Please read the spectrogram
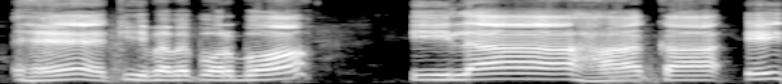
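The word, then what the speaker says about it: إِلَٰهَكَ: যদি আপনি আইনটাকে চাপ দিয়ে না পড়েন তাহলে অনেক সময় আইনটা হামজা উচ্চারণ হয়ে যাবে। তাহলে কিভাবে পড়ব? ক্বালু না'বুদু। এরপরে ইলাহাকা, হ্যাঁ কিভাবে পড়ব? ইলাহাকা।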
